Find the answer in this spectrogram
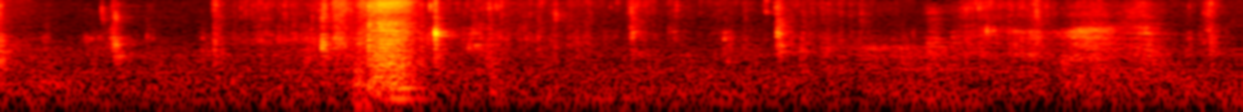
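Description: Chewing and crunching bites into a crisp deep-fried tangsuyuk pork cutlet, in scattered clicks and crackles with the loudest crunch about two seconds in.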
